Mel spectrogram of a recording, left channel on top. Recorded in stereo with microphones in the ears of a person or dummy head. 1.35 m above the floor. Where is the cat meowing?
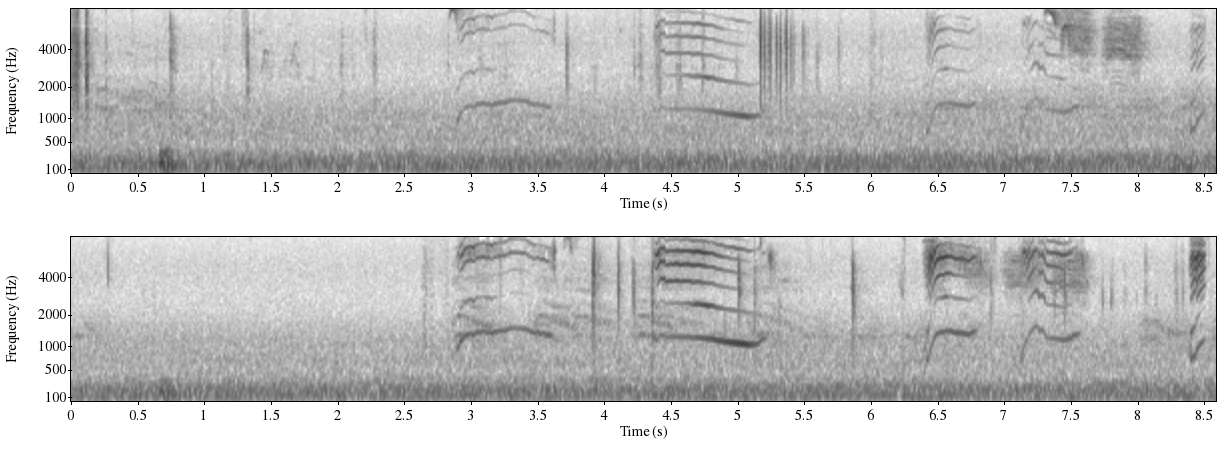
40° right (ahead or behind); by 8.5 s 65° right (ahead or behind).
